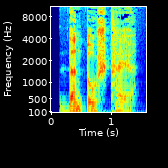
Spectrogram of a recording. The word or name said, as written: दंतोष्ठय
